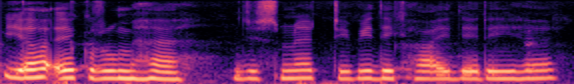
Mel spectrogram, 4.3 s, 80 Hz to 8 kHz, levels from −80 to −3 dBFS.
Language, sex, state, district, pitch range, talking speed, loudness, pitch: Hindi, female, Jharkhand, Palamu, 215-230 Hz, 140 wpm, -16 LUFS, 220 Hz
